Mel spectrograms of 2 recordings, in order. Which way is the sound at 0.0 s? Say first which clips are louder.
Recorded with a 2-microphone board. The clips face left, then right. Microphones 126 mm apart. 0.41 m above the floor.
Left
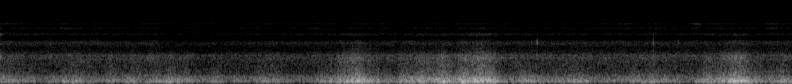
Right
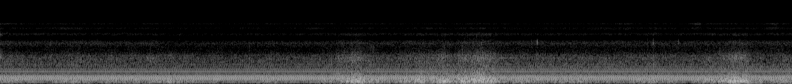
Right 11 dB; 65° right (ahead or behind).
